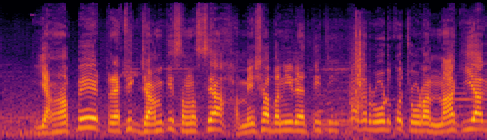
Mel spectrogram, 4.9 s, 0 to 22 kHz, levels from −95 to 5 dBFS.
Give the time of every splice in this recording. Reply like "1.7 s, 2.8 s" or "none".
3.5 s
